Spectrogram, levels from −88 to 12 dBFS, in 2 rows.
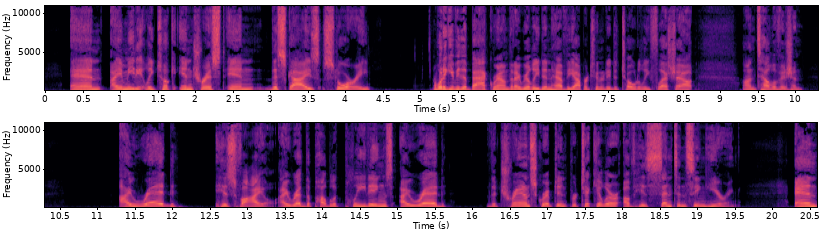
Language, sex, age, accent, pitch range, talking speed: English, male, 50-69, American, 160-200 Hz, 145 wpm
